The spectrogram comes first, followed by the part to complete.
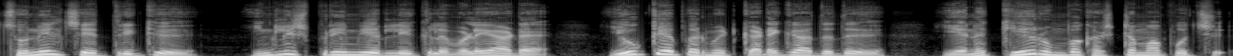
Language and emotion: Tamil, sad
